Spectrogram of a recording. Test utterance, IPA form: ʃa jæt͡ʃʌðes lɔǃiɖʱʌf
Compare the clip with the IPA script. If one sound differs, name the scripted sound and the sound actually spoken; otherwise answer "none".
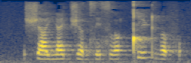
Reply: ð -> d͡z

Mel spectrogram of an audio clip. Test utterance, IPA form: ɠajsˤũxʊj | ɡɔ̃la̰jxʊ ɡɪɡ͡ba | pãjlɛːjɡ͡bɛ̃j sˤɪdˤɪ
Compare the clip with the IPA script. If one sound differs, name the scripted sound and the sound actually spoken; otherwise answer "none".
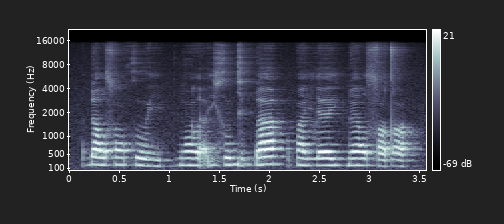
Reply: none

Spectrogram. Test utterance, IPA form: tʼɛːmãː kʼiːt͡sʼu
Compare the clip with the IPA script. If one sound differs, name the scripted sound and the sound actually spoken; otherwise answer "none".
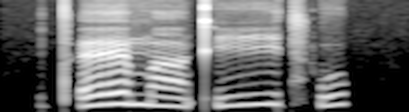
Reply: none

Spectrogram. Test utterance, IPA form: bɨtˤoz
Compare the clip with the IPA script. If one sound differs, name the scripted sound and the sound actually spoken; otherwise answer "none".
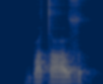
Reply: ɨ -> e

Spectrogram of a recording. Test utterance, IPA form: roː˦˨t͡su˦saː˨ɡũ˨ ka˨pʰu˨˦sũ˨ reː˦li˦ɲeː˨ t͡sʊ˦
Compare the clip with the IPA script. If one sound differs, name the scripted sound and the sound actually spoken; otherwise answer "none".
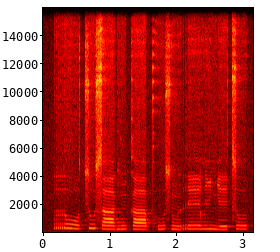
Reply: a˨ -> aː˨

